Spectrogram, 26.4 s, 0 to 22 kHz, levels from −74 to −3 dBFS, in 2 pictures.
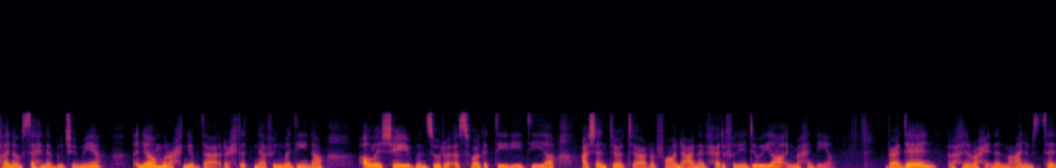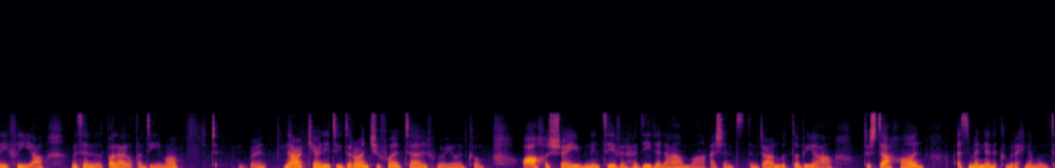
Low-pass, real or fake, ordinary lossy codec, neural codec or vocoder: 7.2 kHz; fake; none; codec, 16 kHz, 0.3 kbps, FocalCodec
